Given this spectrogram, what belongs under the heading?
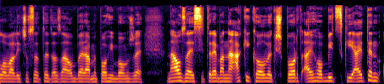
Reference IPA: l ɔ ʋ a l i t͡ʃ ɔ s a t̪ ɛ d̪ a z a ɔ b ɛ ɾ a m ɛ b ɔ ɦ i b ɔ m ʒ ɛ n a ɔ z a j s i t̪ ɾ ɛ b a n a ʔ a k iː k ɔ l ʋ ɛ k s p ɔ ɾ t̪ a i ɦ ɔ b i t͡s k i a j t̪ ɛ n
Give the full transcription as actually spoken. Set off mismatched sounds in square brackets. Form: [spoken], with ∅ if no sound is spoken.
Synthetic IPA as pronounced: l ɔ ʋ a l i t͡ʃ ɔ s a t̪ ɛ d̪ a z a ɔ b ɛ ɾ a m ɛ [p] ɔ ɦ i b ɔ m ʒ ɛ n a ɔ z a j s i t̪ ɾ ɛ b a n a ʔ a k iː k ɔ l ʋ ɛ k [ʃ] p ɔ ɾ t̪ a [j] ɦ ɔ b i t͡s k i a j t̪ ɛ n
